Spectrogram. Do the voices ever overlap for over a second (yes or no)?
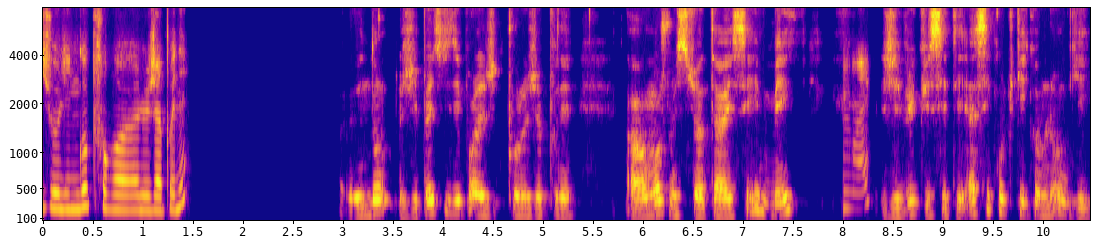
no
